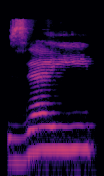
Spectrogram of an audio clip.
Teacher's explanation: When you are pronouncing tanween, you are giving sifa of the wasat because you know this is actually noon sakin. So whenever you are pronouncing noon sakin, it will get sifa of the wasat.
